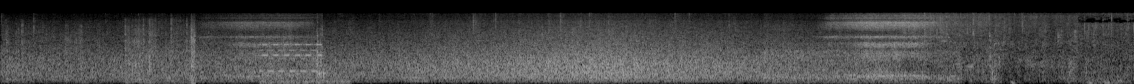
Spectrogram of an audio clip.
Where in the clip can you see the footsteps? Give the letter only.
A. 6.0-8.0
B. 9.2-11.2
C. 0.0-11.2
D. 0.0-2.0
D.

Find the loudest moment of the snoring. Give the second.
9 s.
